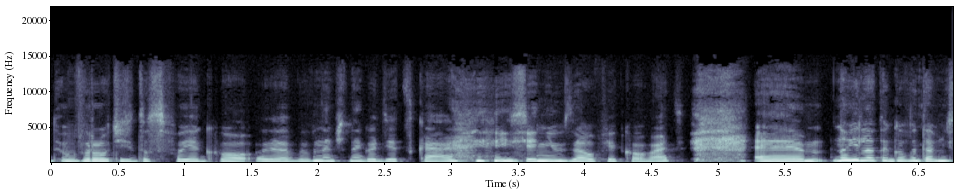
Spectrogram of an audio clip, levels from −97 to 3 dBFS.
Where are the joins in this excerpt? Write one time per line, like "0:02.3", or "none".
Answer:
0:05.9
